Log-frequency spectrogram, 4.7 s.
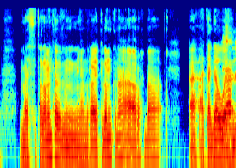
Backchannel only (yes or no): no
